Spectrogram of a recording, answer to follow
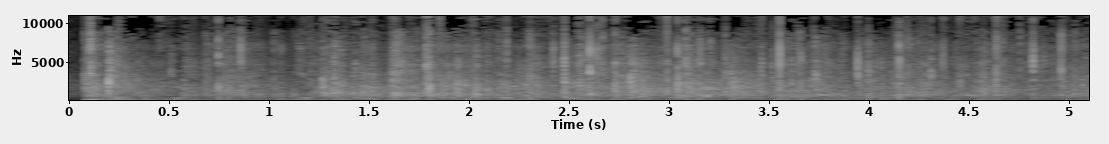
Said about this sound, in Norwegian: Og så skal vi trampe og slå på lårene samtidig. Da blir det sånn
